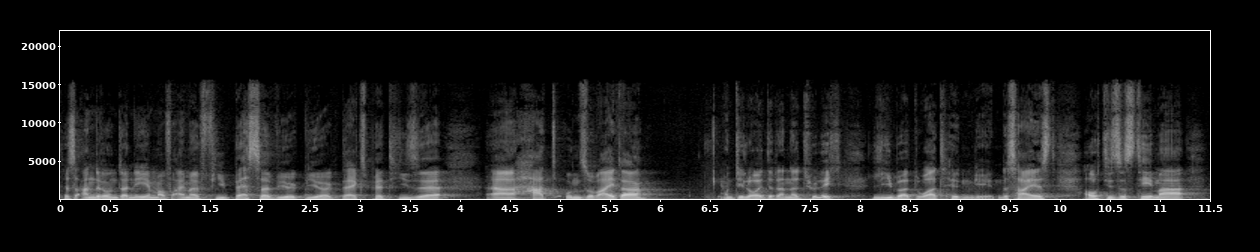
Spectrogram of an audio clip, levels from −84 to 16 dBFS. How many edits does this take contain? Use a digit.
2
